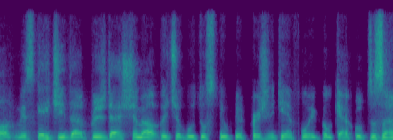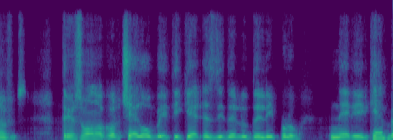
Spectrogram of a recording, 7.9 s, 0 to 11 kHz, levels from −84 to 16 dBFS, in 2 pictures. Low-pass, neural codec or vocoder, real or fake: 9.9 kHz; codec, 16 kHz in and 24 kHz out, 0.9 kbps, LongCat-Audio-Codec, four codebook decoder; fake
